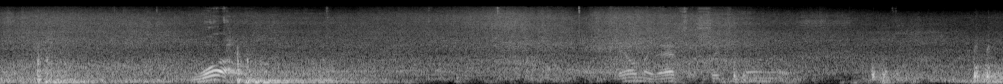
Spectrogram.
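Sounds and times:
wind blowing on microphone: 0:00.0 - 0:10.0.

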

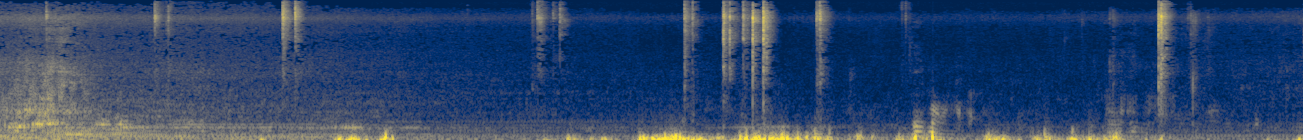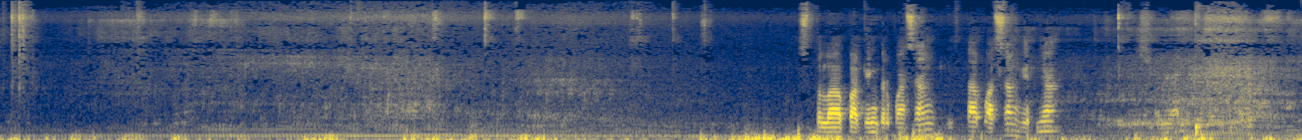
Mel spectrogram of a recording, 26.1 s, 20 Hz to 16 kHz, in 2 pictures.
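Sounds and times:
sharp metal clicks: 0:01.5 - 0:01.9, 0:02.8 - 0:03.2, 0:05.3 - 0:05.8.

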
